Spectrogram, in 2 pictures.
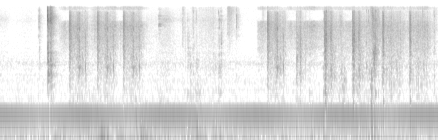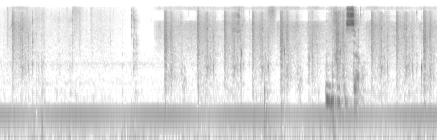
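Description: Dirt crunches in quick, repeated bursts as it is dug away.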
